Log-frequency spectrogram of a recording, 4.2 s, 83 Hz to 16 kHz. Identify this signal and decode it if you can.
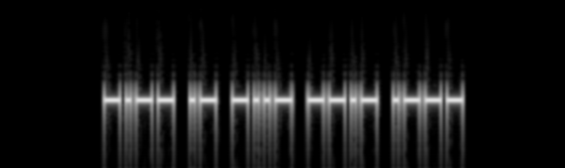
Morse code, heard as a keyed tone, about 29 wpm, 700 Hz. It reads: YAXQJ
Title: Code Groups - 5 Letters - 30wpm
